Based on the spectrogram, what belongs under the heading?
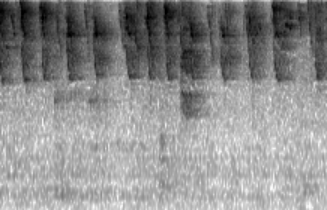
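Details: A female double-collared seedeater with her nestlings: bright, high chirps in a fast regular series, each note dropping in pitch, with a couple of softer lower tones mixed in.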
